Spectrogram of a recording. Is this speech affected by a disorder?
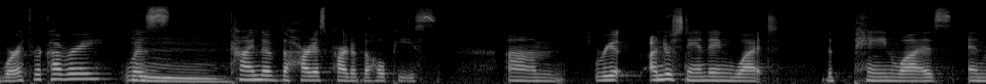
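No.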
